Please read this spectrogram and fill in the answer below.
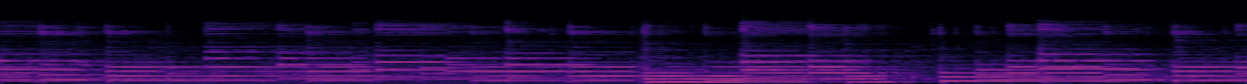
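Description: Instrumental background music, a plucked guitar melody over chords, with a brief pause about four and a half seconds in.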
